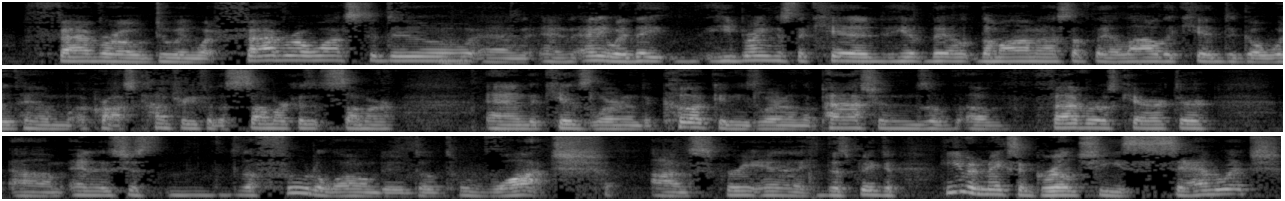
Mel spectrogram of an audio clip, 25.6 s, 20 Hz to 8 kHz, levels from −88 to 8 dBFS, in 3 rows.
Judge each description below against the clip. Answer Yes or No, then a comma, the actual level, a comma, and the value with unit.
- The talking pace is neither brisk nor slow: Yes, average, 180 wpm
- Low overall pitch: No, medium, 145 Hz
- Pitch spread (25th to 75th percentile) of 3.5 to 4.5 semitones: No, average, 2.7 semitones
